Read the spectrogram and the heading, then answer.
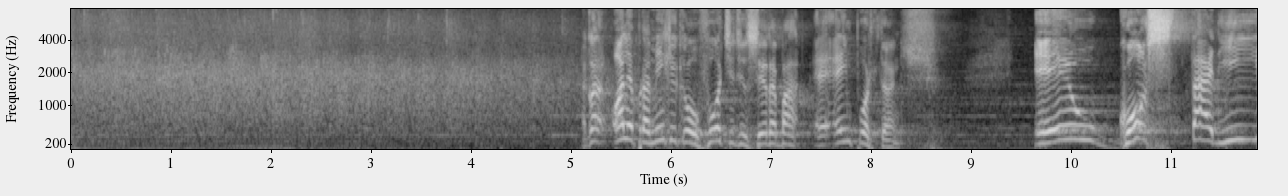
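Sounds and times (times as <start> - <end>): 
audience applause: 0.0 - 5.1
speech: 5.1 - 8.7, 9.6 - 11.8.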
